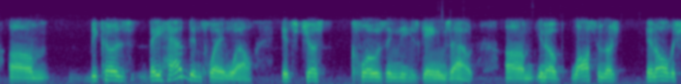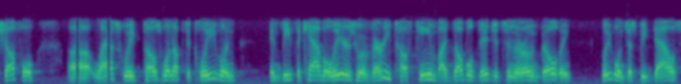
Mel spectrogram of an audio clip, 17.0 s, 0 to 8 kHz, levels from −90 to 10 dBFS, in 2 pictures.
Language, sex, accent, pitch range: English, male, American, 115-150 Hz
